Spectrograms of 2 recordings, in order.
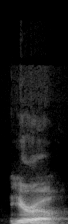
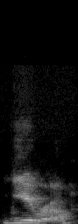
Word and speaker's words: gyro: The enunciation is Euro. Okay, so it's a cross between. I went Euro. He went hero. You went gyro. I don't think my pronunciation's going to be right on any of these I based pronounce on it where I grew up. I pronounce it like HERO. Hero. Yeah, we're supposed to hit the Y harder.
